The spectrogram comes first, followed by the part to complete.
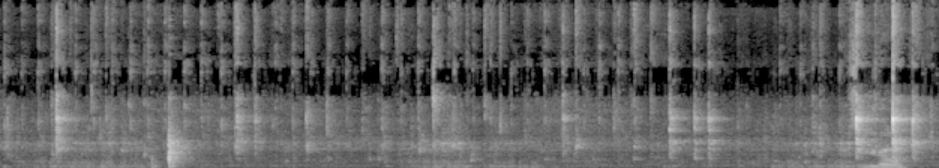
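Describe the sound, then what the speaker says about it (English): A utensil stirs seasoning, cayenne pepper and salt, into milk in a bowl, making light repeated clinks and scrapes against the dish, mostly soft, with a louder clatter near the end. "First, we're gonna mix that all up."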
